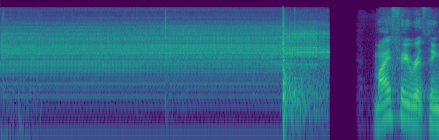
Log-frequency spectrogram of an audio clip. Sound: mechanical whirring

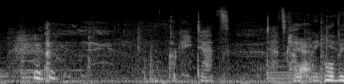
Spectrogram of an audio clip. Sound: laughs

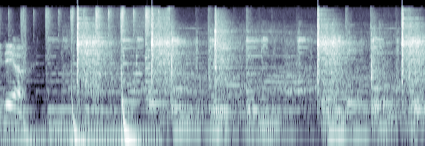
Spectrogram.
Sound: lever clacking

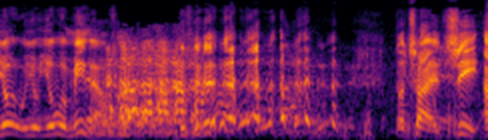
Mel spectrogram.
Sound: group laughs

